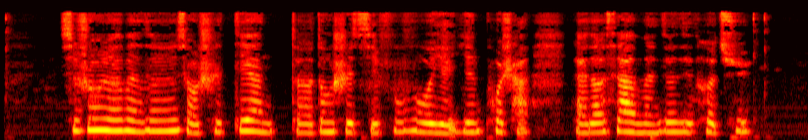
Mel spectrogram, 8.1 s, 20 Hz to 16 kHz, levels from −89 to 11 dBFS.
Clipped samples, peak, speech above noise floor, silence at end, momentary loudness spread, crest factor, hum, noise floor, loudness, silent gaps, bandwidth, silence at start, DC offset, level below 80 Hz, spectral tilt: under 0.1%; -10 dBFS; 40 dB; 0.6 s; 12 LU; 16 dB; none; -66 dBFS; -26 LUFS; none; 12 kHz; 0.6 s; under 0.1%; -74 dBFS; -2 dB/octave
